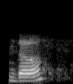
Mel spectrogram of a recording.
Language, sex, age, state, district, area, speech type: Malayalam, female, 60+, Kerala, Idukki, rural, conversation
